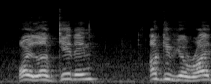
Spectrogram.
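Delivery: high-pitched, terrible put-on British accent. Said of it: "That's the most terrible British accent I've ever done".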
